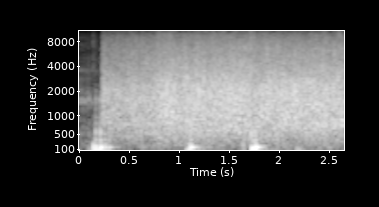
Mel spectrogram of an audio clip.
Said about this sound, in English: That applause is for Eric.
